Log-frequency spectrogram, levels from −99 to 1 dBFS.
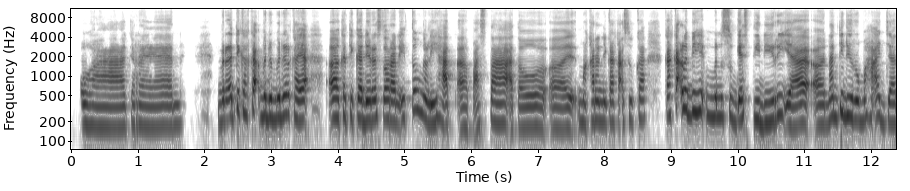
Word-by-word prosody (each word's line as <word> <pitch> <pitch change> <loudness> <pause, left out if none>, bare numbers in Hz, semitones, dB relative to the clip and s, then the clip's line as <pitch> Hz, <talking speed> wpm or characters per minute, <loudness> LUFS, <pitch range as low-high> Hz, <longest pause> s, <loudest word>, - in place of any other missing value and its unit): Wah 170 -2 -2
keren, 175 0 -6 0.5
berarti 220 +7 +1
Kakak 270 -4 +2
bener-bener 230 +1 +3
kayak, 215 -4 +3 0.3
eee, 225 - +7
ketika 230 -2 +1
di 205 - +4
restoran 220 -3 +1
itu 230 +7 -3
ngelihat, 205 -2 +2
eee, 160 0 -2
pasta 190 +2 0
atau, 170 0 -3
eee, 165 -1 -2
makanan 200 +1 -3
yang 200 - -4
Kakak 195 - -3
suka, 215 +1 -5 0.2
Kakak 250 +4 +3
lebih 285 -1 +3
mensugesti 230 -4 -1
diri 205 +2 0
ya, 185 +2 +5
eee, 180 +1 -1
nanti 230 +5 0
di 240 -2 +2
rumah 215 +1 0
aja 195 -2 -3
205 Hz, 145 wpm, -24 LUFS, 180-230 Hz, 0.5 s, eee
